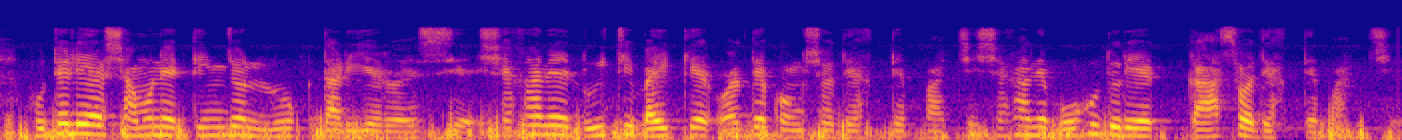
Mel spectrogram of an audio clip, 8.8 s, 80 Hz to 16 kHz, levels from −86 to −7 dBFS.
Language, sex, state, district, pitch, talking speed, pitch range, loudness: Bengali, female, Assam, Hailakandi, 200 Hz, 130 wpm, 180-215 Hz, -17 LUFS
